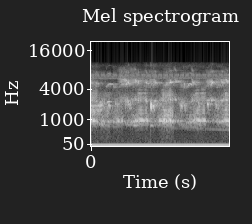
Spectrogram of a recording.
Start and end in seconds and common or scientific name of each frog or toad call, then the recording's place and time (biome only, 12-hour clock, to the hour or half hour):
0.0	1.5	Cuyaba dwarf frog
0.0	2.0	lesser tree frog
0.0	2.0	dwarf tree frog
0.0	2.0	Pithecopus azureus
0.0	2.0	Scinax fuscovarius
Cerrado, ~11pm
